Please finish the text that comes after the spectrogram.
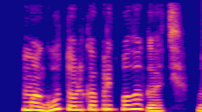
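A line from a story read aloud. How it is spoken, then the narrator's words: Sigh. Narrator (Russian): вздохнула я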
